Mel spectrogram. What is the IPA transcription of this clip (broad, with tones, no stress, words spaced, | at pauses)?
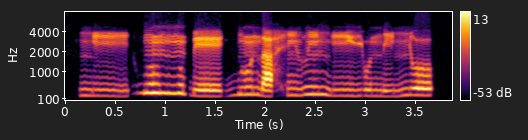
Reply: ɲiː˨ | ɡʷũ˦ ŋũ˦ɓeː˨ɡ͡bũ˦na˨ hĩ˨ βĩ˦ŋiː˨ju˨ ni˨ ɲo˦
